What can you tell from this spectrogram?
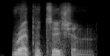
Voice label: "repartition", British

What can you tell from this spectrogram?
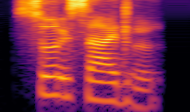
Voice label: "suicidal", Indian

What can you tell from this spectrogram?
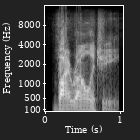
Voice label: "virology", American

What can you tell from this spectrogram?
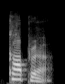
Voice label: "copra", Indian

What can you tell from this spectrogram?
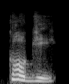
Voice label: "corgi", Indian

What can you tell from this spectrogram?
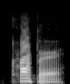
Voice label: "crupper", American

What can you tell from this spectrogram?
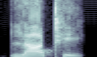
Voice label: "lathi", Indian

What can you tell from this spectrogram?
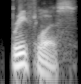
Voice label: "briefless", American

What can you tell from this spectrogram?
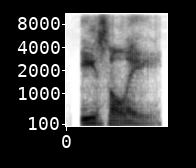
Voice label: "easily", American

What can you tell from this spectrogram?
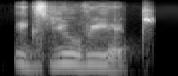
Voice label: "exuviate", Indian

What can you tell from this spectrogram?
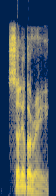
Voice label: "syllabary", British

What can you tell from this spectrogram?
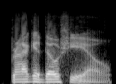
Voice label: "braggadocio", American

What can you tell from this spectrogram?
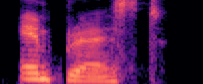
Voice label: "imprest", Indian

